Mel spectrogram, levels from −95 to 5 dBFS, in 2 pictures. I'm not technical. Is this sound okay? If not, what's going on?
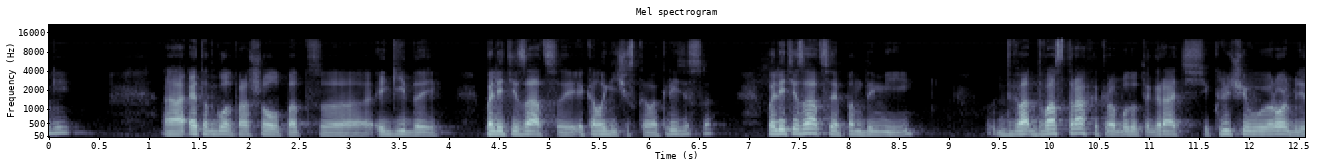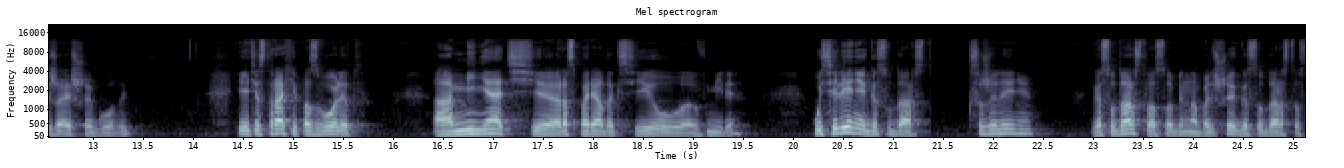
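No. The speech skips forward three times because compressed frames were skipped. A short stretch of the recording is lost each time, and the join sounds like a brief smeared blip rather than a sharp click. At 10.58 s, after "два страха", about 150 ms is missing. At 19.28 s, after "менять распорядок сил в", about 70 ms is missing. At 21.37 s, just before "к сожалению", about 150 ms is missing.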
